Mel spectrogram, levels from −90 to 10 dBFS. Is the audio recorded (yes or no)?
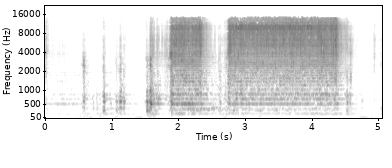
no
